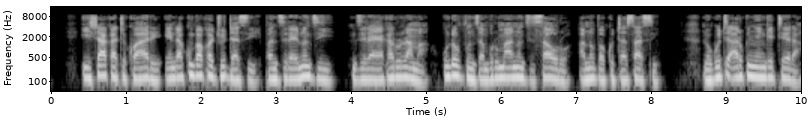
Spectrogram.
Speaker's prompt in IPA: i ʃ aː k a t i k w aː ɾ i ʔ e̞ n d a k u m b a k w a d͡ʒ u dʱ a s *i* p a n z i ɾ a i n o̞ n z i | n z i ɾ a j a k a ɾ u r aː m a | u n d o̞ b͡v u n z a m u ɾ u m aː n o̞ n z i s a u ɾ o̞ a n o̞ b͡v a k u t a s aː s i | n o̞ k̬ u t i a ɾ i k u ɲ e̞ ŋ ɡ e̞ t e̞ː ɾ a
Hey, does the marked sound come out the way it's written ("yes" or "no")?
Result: yes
